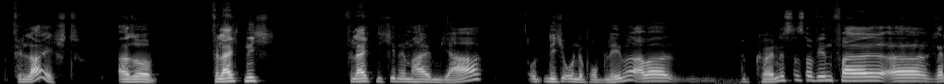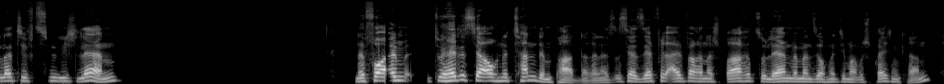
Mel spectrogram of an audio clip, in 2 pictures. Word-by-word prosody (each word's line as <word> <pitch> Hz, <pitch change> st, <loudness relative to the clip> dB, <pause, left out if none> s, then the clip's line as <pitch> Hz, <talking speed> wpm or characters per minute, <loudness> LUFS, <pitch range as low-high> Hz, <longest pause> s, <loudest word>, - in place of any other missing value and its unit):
Vielleicht. -, -, -1 dB, 0.3 s
Also 120 Hz, -2 st, +2 dB, 0.5 s
vielleicht 145 Hz, +4 st, +5 dB
nicht 165 Hz, 0 st, -3 dB, 0.7 s
vielleicht 135 Hz, +1 st, +1 dB
nicht 140 Hz, -, -13 dB
in 145 Hz, -, -3 dB
'nem 125 Hz, -2 st, -4 dB
1/2 115 Hz, -2 st, -1 dB
Jahr 115 Hz, -, 0 dB, 0.5 s
und 125 Hz, +1 st, -11 dB
nicht 130 Hz, +1 st, -3 dB
ohne 125 Hz, -2 st, -3 dB
Probleme, 115 Hz, -, -4 dB
aber 150 Hz, -1 st, +2 dB, 0.7 s
du 120 Hz, -, -17 dB
könntest 125 Hz, +11 st, -4 dB
es 200 Hz, -, -11 dB
auf 195 Hz, -2 st, -4 dB
jeden 185 Hz, +1 st, -1 dB
Fall, 175 Hz, 0 st, +5 dB, 0.5 s
äh, 130 Hz, -, -19 dB
relativ 155 Hz, +1 st, -3 dB
zügig 150 Hz, -3 st, -8 dB
lernen. 165 Hz, +2 st, +2 dB, 2.3 s
Ne, 150 Hz, +2 st, 0 dB
vor 175 Hz, +3 st, +7 dB
allem 185 Hz, 0 st, +2 dB, 0.2 s
du 150 Hz, +4 st, -5 dB
hättest 185 Hz, +4 st, +4 dB
ja 185 Hz, -3 st, +8 dB
auch 170 Hz, -1 st, +5 dB
'ne 165 Hz, 0 st, -4 dB
Tandempartnerin. 105 Hz, -, -3 dB
Das 105 Hz, 0 st, -11 dB
ist 135 Hz, 0 st, -13 dB
ja 150 Hz, -3 st, 0 dB
sehr 145 Hz, +3 st, -2 dB
viel -, -, -5 dB
einfacher, 145 Hz, 0 st, -1 dB
'ne 135 Hz, -2 st, -7 dB
Sprache 145 Hz, +5 st, 0 dB
zu 145 Hz, -2 st, -8 dB
lernen, 135 Hz, +3 st, +1 dB
wenn 135 Hz, -, -3 dB
man 130 Hz, -1 st, -3 dB
sie 130 Hz, -, -3 dB
auch 125 Hz, -, -5 dB
mit 125 Hz, 0 st, -10 dB
jemandem 120 Hz, -3 st, -8 dB
sprechen 135 Hz, 0 st, -8 dB
kann, 105 Hz, -, -11 dB
140 Hz, 165 wpm, -23 LUFS, 125-165 Hz, 2.3 s, ja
